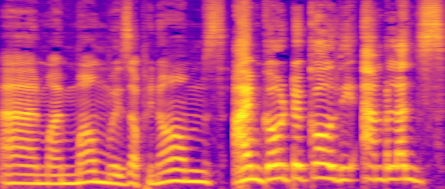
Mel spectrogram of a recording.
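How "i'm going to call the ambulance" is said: put-on Indian accent, raised. Retelling mum's reaction to the oxygen not going up, in a put-on Indian accent. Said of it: "I was putting an Indian accent on with my mum".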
